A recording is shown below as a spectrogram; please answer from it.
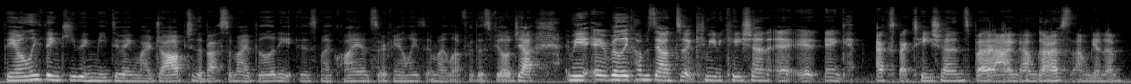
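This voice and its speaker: Chatty Southern woman with a bright voice. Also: deep voice, brisk, gravelly, a little hiss or hum. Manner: animated, chatty, laughs often, many restarts. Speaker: podcast co-host. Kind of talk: casual chat reading listener stories.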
